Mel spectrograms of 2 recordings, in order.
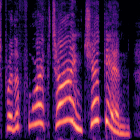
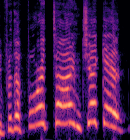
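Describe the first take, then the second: First: High, loud exasperated snap; fed up, say it for the fourth time. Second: High, louder mock exasperation; mock exasperated. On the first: Retold or imitated. Wife to her husband, exasperated and loud. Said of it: "She looks at him exasperated and says". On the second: Quoting the punchline between friends, mock exasperated. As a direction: toss off the punchline in a fed-up voice. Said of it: "If someone does".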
